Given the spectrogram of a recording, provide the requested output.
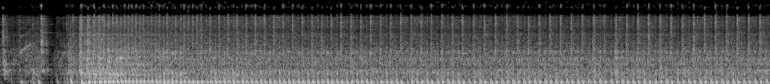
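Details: Fairly new pressure washer small engine after replacing carburetor clogged by old gasoline: quick pull catches and settles into steady, even single-cylinder chug with no misses or surging, running healthy.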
